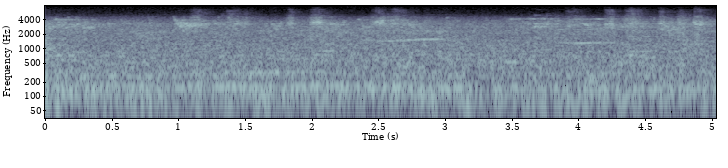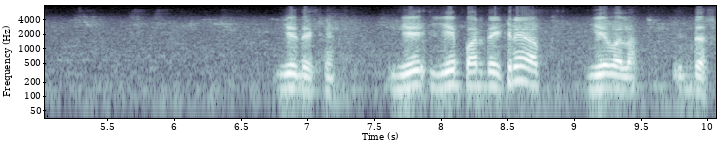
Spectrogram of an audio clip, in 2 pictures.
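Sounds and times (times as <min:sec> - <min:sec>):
faint bird chirps and whistles: 0:01.0 - 0:05.0.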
